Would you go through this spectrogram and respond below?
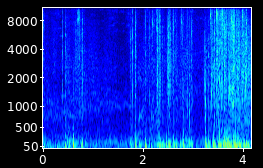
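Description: Musket line volleys and artillery fire crackle in the Napoleonic Total War 3 video game, dense bursts of popping shots in waves that build louder toward the end, with a voice talking over them.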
